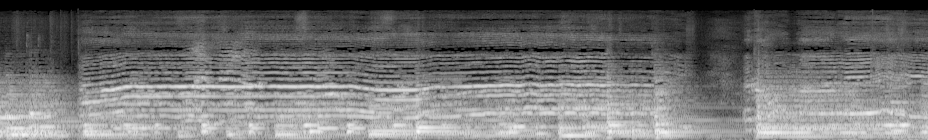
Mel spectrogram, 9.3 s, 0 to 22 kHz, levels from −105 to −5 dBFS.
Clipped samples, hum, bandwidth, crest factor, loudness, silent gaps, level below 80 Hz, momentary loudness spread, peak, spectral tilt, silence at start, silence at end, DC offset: under 0.1%; none; 14.5 kHz; 16 dB; -18 LUFS; none; -44 dBFS; 5 LU; -2 dBFS; -7.5 dB/octave; 0 s; 0 s; under 0.1%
